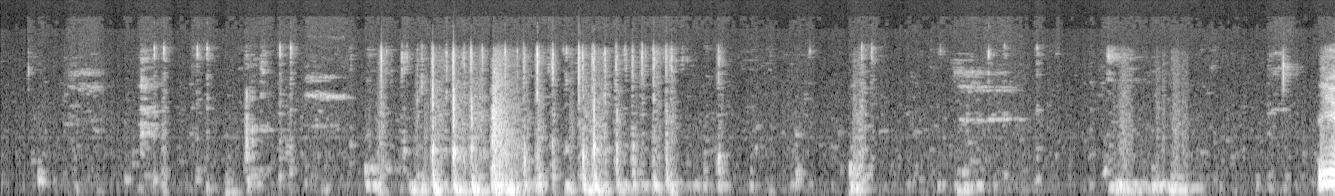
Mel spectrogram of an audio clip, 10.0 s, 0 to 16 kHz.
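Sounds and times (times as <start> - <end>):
typing on computer keyboard: 1.1 - 5.5.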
